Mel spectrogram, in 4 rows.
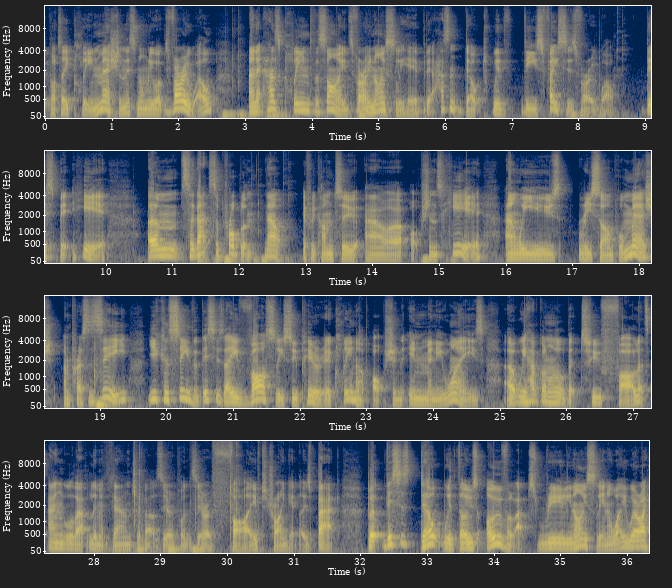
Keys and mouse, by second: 2.3-2.6 middle drag, 2.7 shift+z, 3.7-4.2 middle drag, 4.6 Tab, 6.2-7.7 middle drag, 7.8 Tab, 8.5 click, 9.3-10.4 middle drag, 10.9 middle drag, 11.4 shift+middle drag, 11.7 Tab, 12.3 shift+middle drag, 12.6 click, 13.0 middle drag, 15.7-16.6 middle drag, 18.9 z, 19.9-24.3 middle drag, 27.0-30.0 drag, 31.0-32.3 middle drag, 34.2-36.1 middle drag.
